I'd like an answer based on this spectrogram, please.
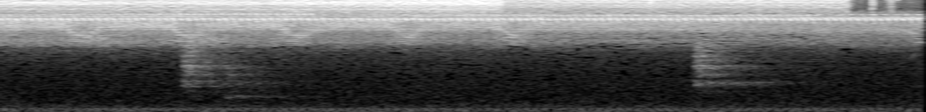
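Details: Evening cricket chorus on an abandoned family farm with an old windmill: a steady high trill, broken by two short lower creaking sounds about three seconds apart.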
